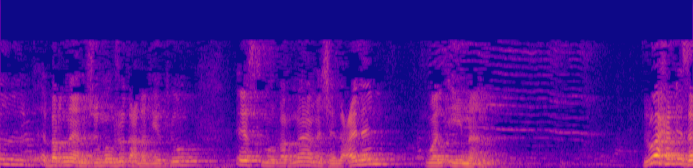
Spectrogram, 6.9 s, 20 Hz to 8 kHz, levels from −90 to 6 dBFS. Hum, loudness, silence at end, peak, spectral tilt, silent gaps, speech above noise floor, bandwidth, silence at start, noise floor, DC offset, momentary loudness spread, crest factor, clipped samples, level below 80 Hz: none; -28 LUFS; 0 s; -6 dBFS; -6.5 dB/octave; none; 29 dB; 6.4 kHz; 0 s; -57 dBFS; under 0.1%; 19 LU; 24 dB; under 0.1%; -68 dBFS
